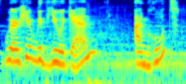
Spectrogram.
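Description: A woman's voice: medium pitch, animated, takes it slowly, darkish tone. A woman co-hosting, delivering a scripted podcast introduction. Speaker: co-host. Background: music.

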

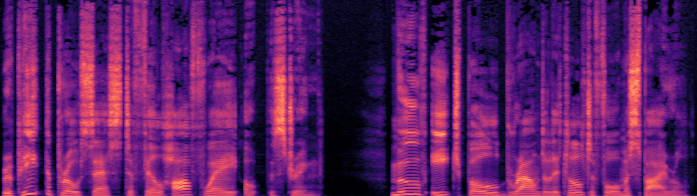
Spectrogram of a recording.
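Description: Low-voiced woman narrator, unhurried and expressive. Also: no echo, studio quality. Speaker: narrator reading a gardening magazine article. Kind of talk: scripted narration, instructional read-aloud.

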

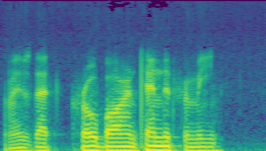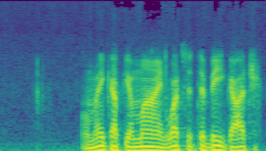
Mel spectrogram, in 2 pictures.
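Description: An actor playing a steady, principled young county attorney, easygoing but firm, in a 1950s radio drama. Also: male voice, low voice, normal speed, lightly acted. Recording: narrow old radio broadcast, faint noise.

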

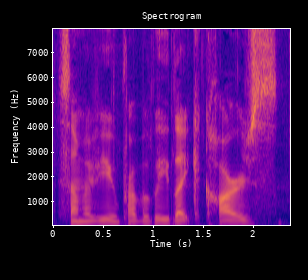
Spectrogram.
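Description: A young man from Spain answering interview questions in a casual, joking way, often pausing with fillers. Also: fairly low pitch, completely flat delivery, a little hiss or hum. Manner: laid-back, joking, hesitant with fillers. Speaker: guest interviewee. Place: indoors at a family home.

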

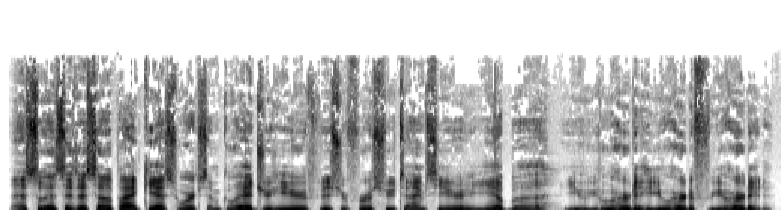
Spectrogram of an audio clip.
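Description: Male bedtime podcast host: very creaky, flat delivery, meandering and halting, lulling monologue. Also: medium pitch, no echo, studio quality. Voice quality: gravelly, creaky. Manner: meandering, halting, self-interrupting. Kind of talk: rambling bedtime monologue to lull listeners to sleep.

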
